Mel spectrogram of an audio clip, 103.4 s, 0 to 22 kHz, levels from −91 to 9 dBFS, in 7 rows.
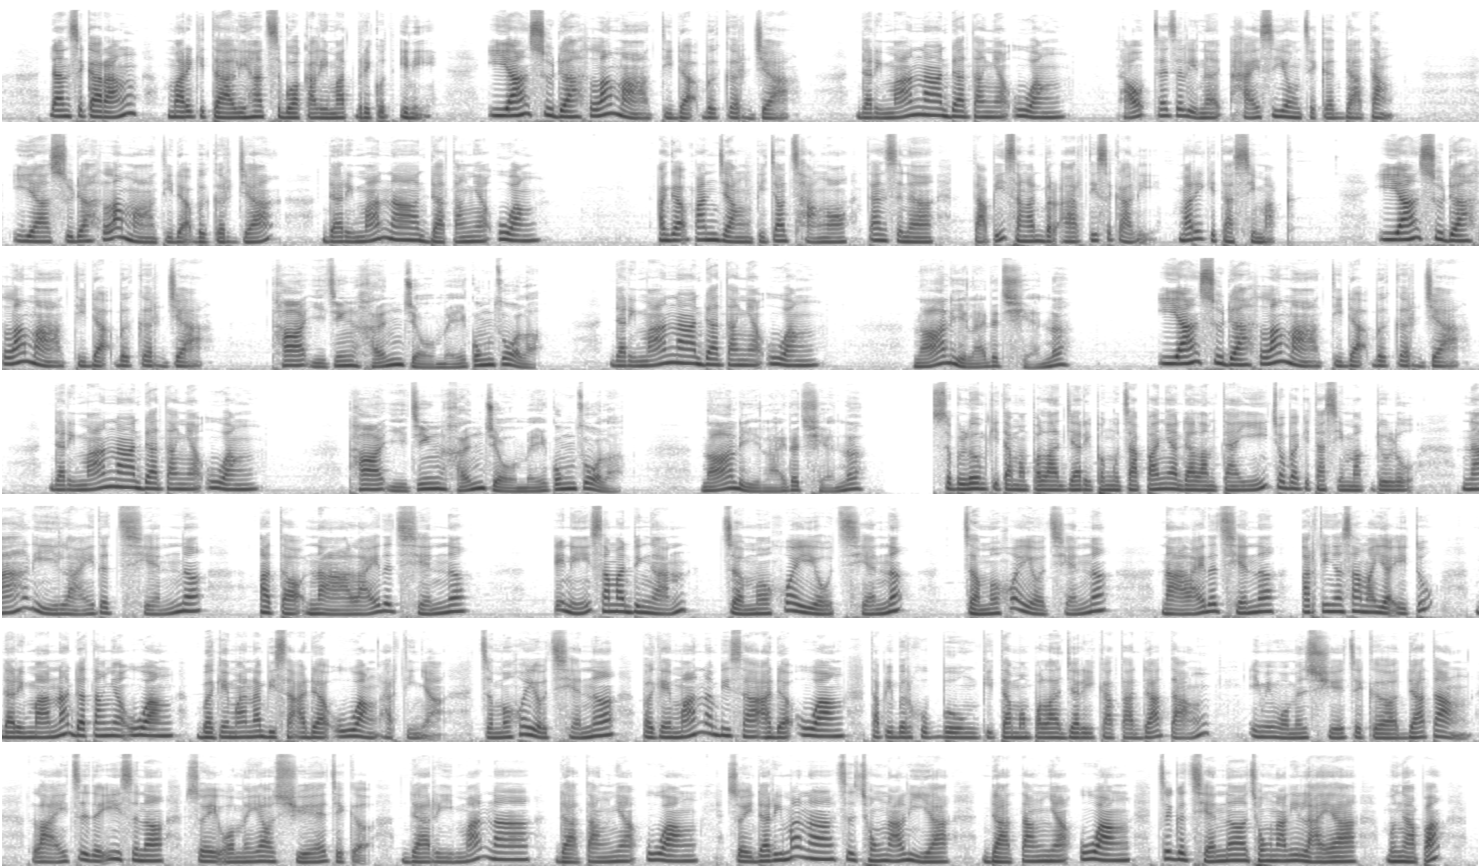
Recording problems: none

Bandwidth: 16.5 kHz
